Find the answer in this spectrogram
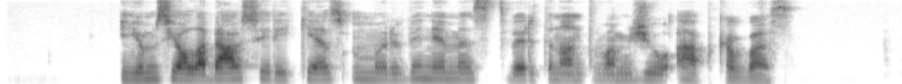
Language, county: Lithuanian, Panevėžys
